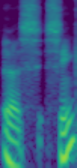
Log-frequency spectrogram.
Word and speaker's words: Cinque: One thing I'll mention, I don't think we said this already, but what's his Sink? How do you say his name? It's Cinque.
